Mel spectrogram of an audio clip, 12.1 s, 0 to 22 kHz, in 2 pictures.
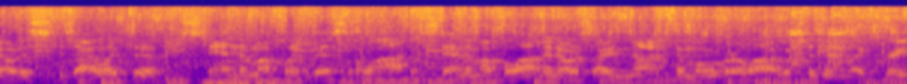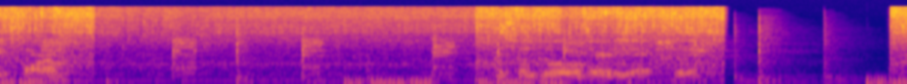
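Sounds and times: water running from sink faucet: 0.0s - 10.9s
water splashing over metal valve: 0.5s - 6.7s.

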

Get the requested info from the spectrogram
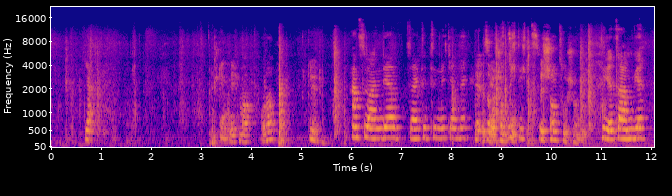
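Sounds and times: soft scuffs: 0.4s - 4.2s.

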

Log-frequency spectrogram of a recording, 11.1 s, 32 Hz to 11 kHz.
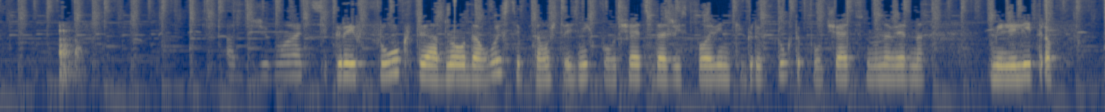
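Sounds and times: soft background music: 0.0s - 11.0s
plastic jug set down on stone: 0.6s - 1.0s.

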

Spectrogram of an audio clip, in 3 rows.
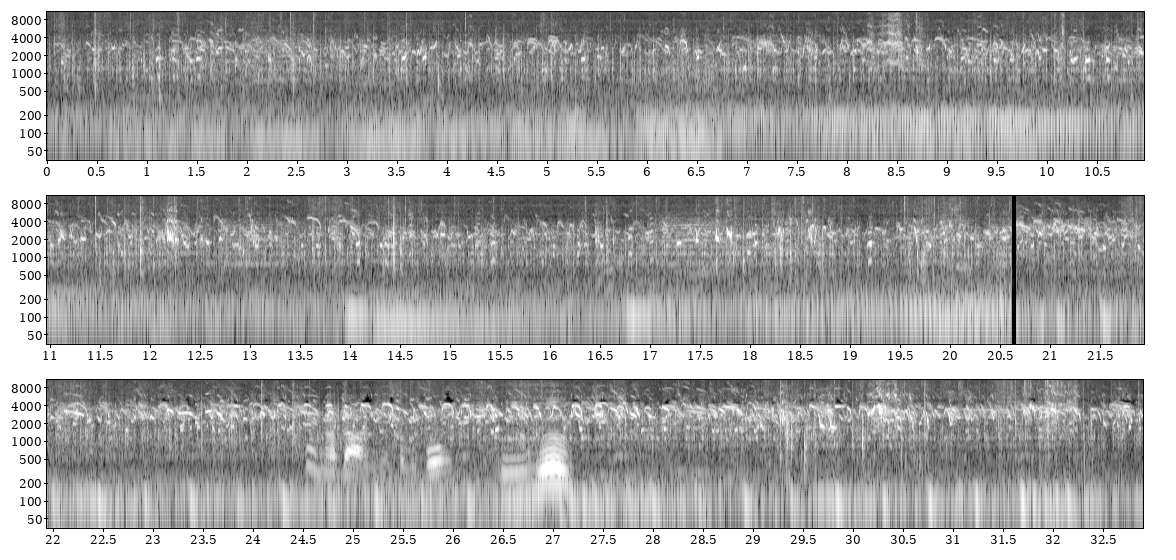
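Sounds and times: chickens chirping and clucking: 0.0s - 32.9s.

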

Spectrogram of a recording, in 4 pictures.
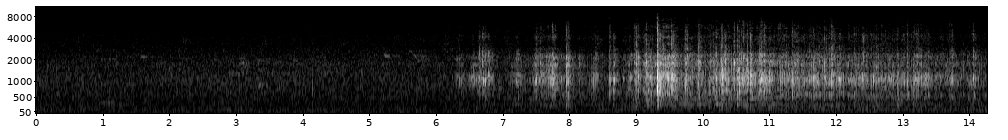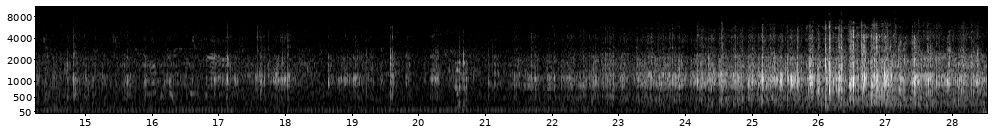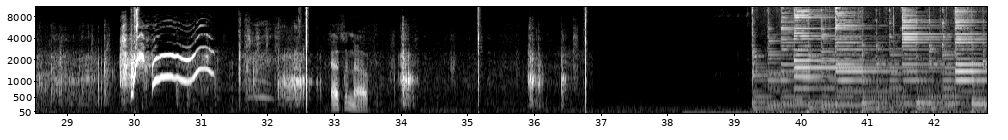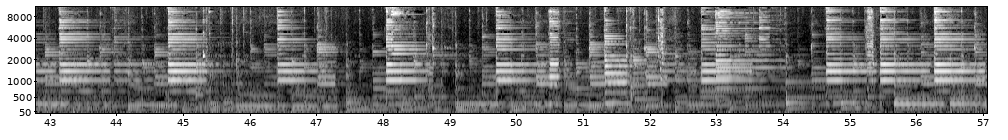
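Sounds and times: toy wheels rolling on concrete: 5.4s - 36.9s, 38.2s - 57.0s
loud high wavering cry: 29.8s - 31.3s.

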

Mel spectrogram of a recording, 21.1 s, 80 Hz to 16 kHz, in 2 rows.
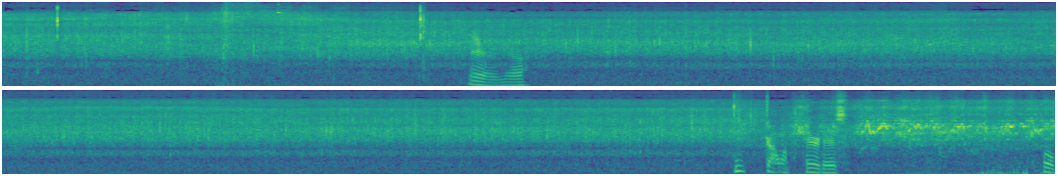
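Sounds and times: fountain splashing water: 0.0s - 21.0s.

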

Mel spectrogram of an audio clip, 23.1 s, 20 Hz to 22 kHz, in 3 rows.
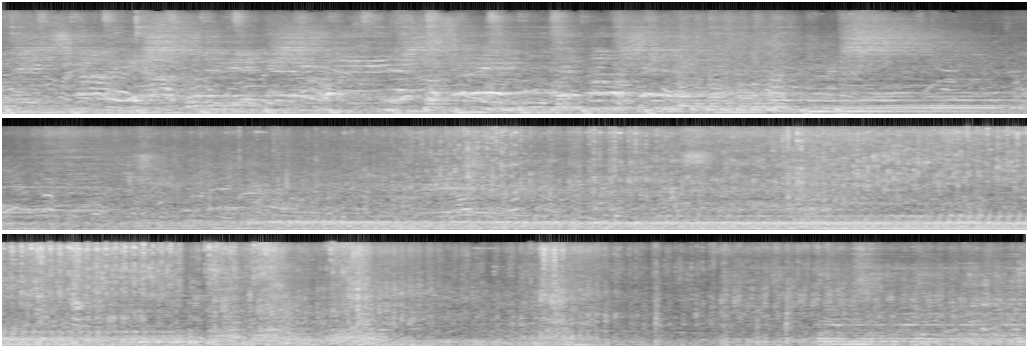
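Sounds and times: crowd voices: 0.0s - 23.0s
motorcycle engines running: 0.0s - 23.0s.

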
